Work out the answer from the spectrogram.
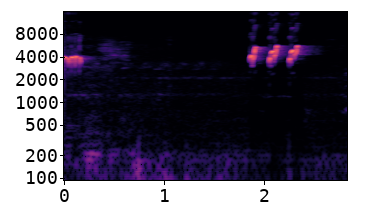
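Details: A scaly-breasted bulbul sings a single high, thin note, then a quick run of three bright, sharp whistled notes about a fifth of a second apart, over a faint low hum.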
